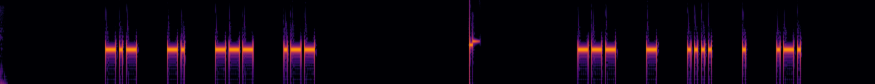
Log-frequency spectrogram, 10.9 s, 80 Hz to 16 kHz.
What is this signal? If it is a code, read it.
Morse code, heard as a keyed tone, about 28 wpm, spaced as for 16 wpm, 700 Hz. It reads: KNOW OTHER
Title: 3x Character Spacing - Top 500 Words - 28wpm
